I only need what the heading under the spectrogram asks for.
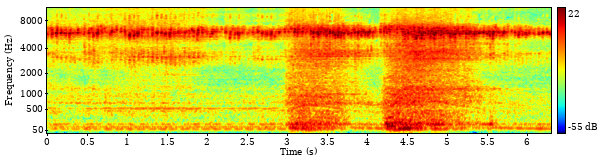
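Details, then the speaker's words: Dodge Ram SRT10 V10 pickup, sat for months, first running after ASD wiring fix: steady high shrill squeal over low idle rumble, swelling with revs; drive belts slipping. "So seems like our ASD wiring issue was the problem. Bunch of belts squeaking, that's for"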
